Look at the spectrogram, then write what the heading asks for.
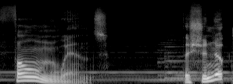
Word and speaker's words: Chinook: The shinook name, pronounced shinook and derived from sinnuk, the chahalis name for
